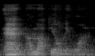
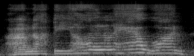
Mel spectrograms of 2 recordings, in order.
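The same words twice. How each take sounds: First: Said in the usual way. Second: High, drawn-out mock wail; slow, high and whiny sing-out. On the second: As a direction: stretch ONLY into a long, rising high wail. Repeats line drawn out, high.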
